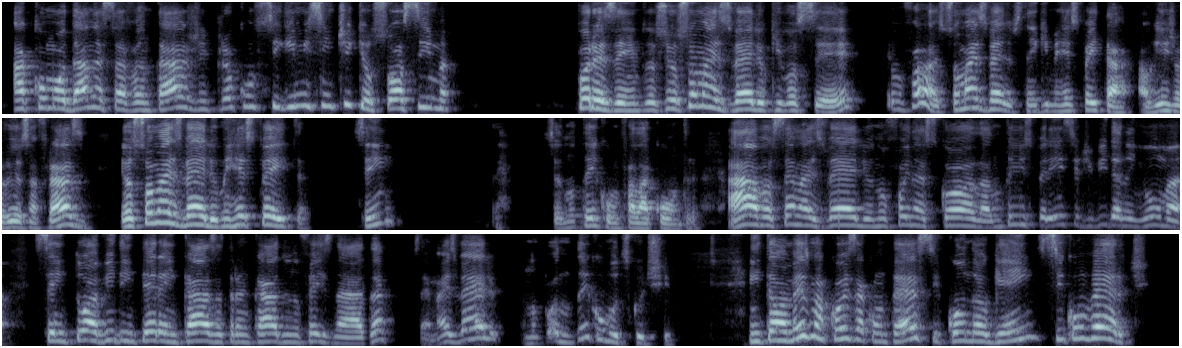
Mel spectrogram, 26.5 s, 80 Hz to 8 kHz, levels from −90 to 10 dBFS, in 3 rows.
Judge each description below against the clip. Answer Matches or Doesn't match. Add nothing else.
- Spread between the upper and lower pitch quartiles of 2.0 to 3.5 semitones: Doesn't match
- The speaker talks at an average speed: Doesn't match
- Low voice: Doesn't match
